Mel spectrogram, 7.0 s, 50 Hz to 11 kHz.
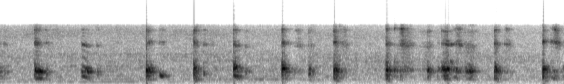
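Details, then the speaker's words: Deliberate voluntary burping in a one-minute challenge reaching about 106 burps, leaving the person lightheaded: a rapid, uneven run of about thirteen burps in seven seconds, roughly 100 a minute. "I'm gonna see if I can get 100 bursts in 1 minute. It's gonna be really hard. Hope I don't puke."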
